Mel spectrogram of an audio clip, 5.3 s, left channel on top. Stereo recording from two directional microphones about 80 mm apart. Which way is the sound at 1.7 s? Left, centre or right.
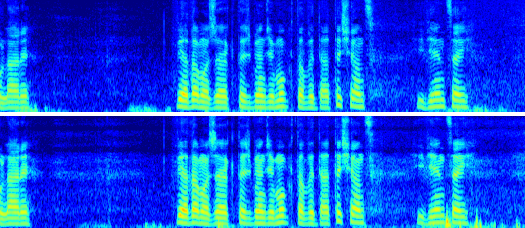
Left.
